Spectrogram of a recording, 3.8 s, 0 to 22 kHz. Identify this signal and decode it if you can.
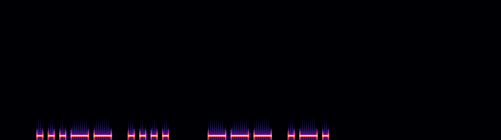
Morse code, heard as a keyed tone, about 28 wpm, 700 Hz. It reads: 3H OR
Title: Winter Field Day Exchanges Encore 28wpm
